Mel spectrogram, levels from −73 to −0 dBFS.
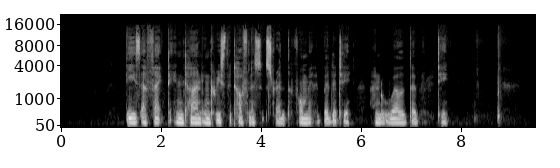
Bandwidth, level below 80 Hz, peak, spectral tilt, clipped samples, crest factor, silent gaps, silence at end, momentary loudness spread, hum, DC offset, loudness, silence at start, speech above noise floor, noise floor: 16 kHz; -54 dBFS; 0 dBFS; -4 dB/octave; under 0.1%; 22 dB; none; 0.7 s; 15 LU; none; under 0.1%; -20 LUFS; 1.3 s; 47 dB; -68 dBFS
